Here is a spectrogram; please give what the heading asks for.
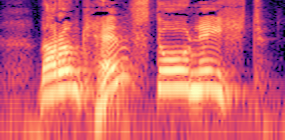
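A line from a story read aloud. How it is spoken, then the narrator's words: Angry group shouting. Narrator (German): schrien sie Rivera zornig zu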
